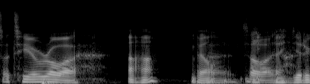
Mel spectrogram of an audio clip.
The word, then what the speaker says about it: Aotearoa: So Thomas Curtis, Kia Ora from Aotearoa. Aotearoa, okay.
